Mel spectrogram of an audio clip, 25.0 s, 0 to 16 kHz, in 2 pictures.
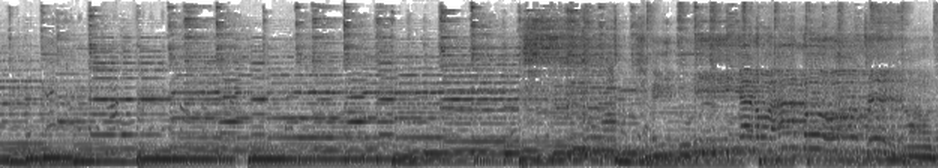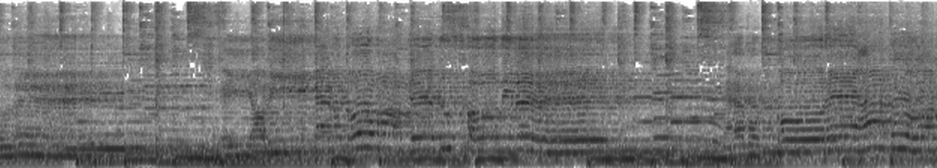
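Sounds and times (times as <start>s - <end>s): instrumental backing music: 0.0s - 25.0s
man singing into a microphone: 7.2s - 25.0s.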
